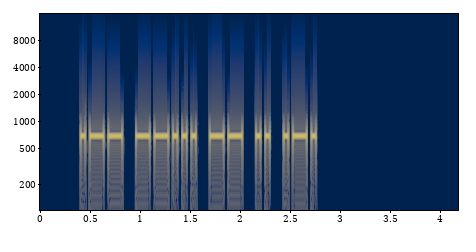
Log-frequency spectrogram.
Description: Morse code, heard as a keyed tone, about 24 wpm, 700 Hz. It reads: W7MIR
